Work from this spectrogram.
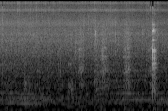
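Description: Garlic sizzles softly as it is stirred and sautéed in a pan, a quiet continuous frying hiss with faint scrapes, then a brief clink of utensil near the end.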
